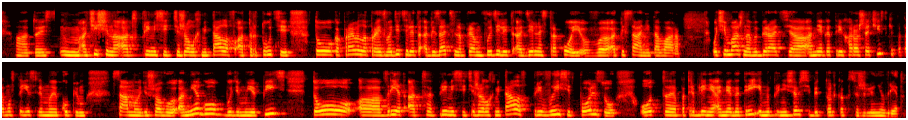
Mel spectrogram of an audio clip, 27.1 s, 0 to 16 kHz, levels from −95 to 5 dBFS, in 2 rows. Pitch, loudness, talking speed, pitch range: 220 Hz, -31 LUFS, 135 wpm, 205-235 Hz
